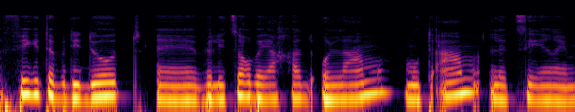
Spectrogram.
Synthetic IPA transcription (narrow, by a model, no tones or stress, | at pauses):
afiɡet̪abdidutvelit͡so̞ʁbejaχado̞lamːutʔamle̞t͡siiʁim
